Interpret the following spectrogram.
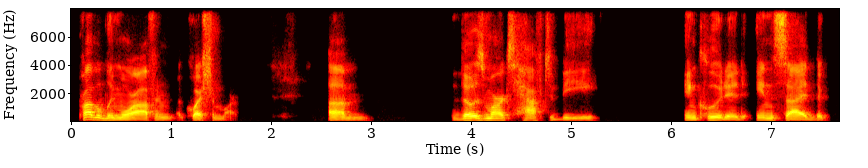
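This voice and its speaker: A man teaching a recorded online college writing lesson, explaining patiently and checking in with "right?" and "okay?". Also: sits low. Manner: explanatory, patient, with little laughs.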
